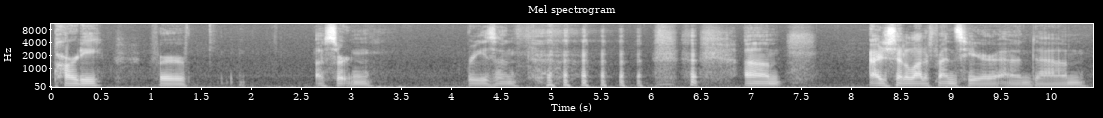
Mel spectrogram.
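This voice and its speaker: A man in his thirties, hoarse after losing his voice, hosting a relaxed garden tour outdoors with a lapel mic, talking casually with lots of fillers. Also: deep voice, very slow, pauses often. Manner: chatty, relaxed, with many fillers. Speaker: gardening channel host.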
